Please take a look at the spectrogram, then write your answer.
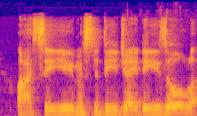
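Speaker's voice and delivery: full put-on British accent, slow and high. Retelling calling out to someone from the stage: full British accent. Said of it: "with, like, a full British accent".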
